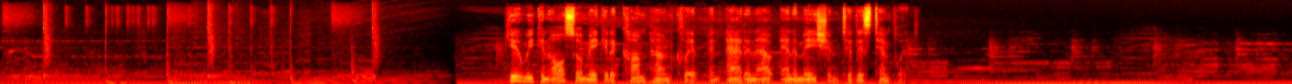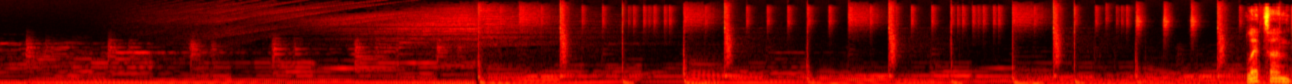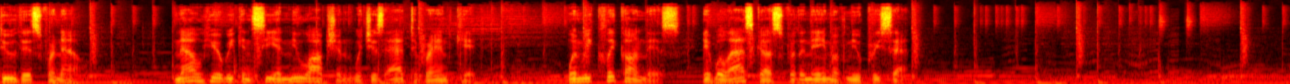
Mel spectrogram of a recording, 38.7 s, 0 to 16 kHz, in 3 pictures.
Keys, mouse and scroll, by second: 0.9 space, 4.5 space, 6.0 click, 6.3-7.3 right drag, 8.0-9.0 drag, 10.6-11.6 drag, 12.2 click, 13.4 click, 15.5-17.4 drag, 17.6 click, 18.0 space, 22.1 space, 23.2 click, 24.1-25.1 right drag, 26.3-27.3 drag, 32.4-33.4 drag, 34.0 click, 36.5-38.0 typing.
